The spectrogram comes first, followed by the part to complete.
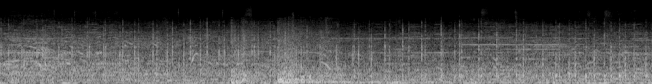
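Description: Fireworks going off: a dense run of sharp pops and crackles from bursting shells, with two louder booms about two and a half to three seconds in.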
